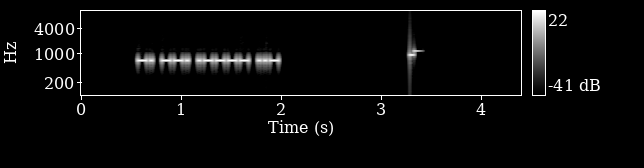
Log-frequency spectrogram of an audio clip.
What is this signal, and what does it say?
Morse code, heard as a keyed tone, about 38 wpm, 690 Hz. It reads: NG1U
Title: USA Call Signs - 4 Characters - 2x Character Spacing - 40wpm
